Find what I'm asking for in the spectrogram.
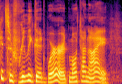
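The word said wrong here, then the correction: mottainai: Am I saying it right? Yeah, motainai. Motainai.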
